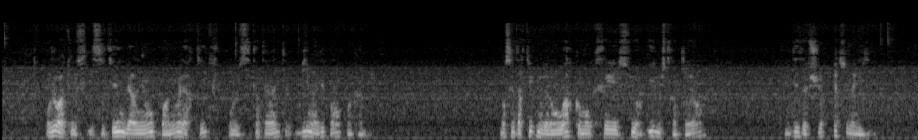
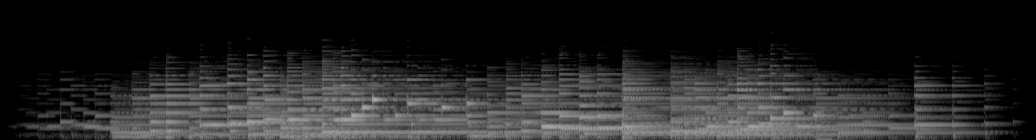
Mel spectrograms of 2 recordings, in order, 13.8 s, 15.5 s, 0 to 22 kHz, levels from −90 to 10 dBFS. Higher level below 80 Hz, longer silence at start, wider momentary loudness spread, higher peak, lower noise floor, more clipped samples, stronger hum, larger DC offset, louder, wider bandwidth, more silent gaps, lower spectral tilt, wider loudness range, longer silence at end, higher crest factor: about the same, -56 dBFS vs -58 dBFS; about the same, 0.7 s vs 0.7 s; about the same, 15 LU vs 15 LU; first, -6 dBFS vs -16 dBFS; second, -54 dBFS vs -68 dBFS; neither; neither; neither; first, -26 LUFS vs -33 LUFS; first, 11 kHz vs 6 kHz; neither; second, -8 dB/octave vs -9.5 dB/octave; about the same, 9 LU vs 8 LU; about the same, 0.7 s vs 0.65 s; about the same, 20 dB vs 16 dB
